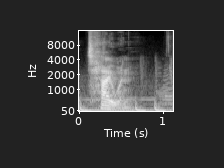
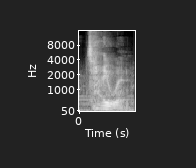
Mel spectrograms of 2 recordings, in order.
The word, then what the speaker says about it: Tywin: But my actual favorite character name is, and you have to say it like Peter Dinklage, you have to get that t. It's Tywin. I'm Tyrion, son of Tywin.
